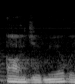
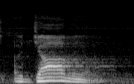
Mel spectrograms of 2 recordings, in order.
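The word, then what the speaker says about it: Ajamila: It's not Ajamil, it's Ajamil. The second syllable is long.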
